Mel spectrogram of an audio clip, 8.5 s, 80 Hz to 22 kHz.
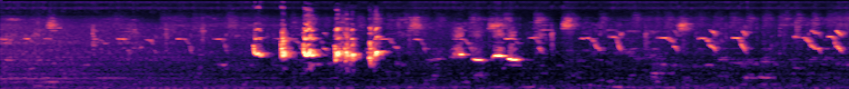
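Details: Young sooty-headed bulbul in ngriwik style, played as a lure: quiet at first, then a burst of short chirpy whistled notes from about 2.5 to 5 seconds, followed by softer, scattered twittering over a low background hum.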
